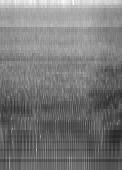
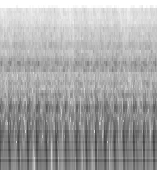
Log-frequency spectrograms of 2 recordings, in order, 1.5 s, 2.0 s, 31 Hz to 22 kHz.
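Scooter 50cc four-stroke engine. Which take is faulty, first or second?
second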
